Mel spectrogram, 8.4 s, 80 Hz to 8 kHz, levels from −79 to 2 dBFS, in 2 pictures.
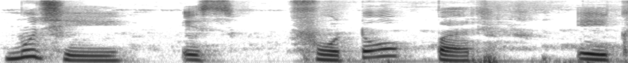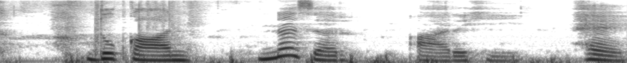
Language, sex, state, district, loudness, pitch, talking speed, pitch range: Hindi, female, Madhya Pradesh, Katni, -18 LUFS, 180 Hz, 70 wpm, 165-210 Hz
